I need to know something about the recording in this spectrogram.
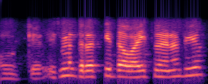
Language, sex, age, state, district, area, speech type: Hindi, male, 18-30, Rajasthan, Jaipur, urban, conversation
